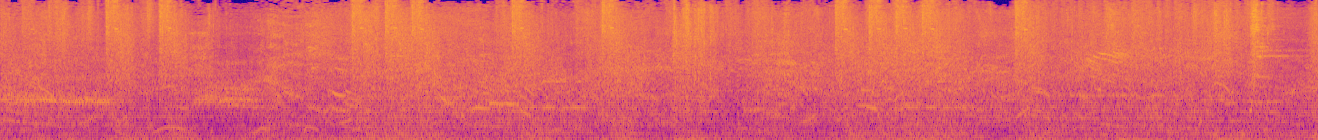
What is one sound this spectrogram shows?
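Guns fire rapid bursts of shots.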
